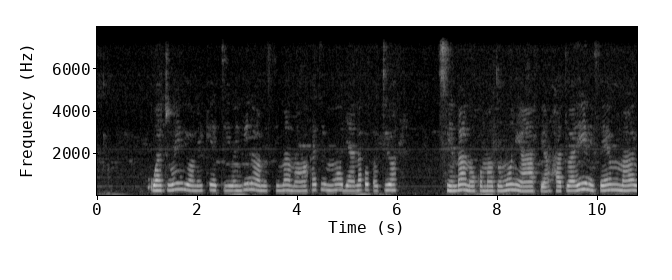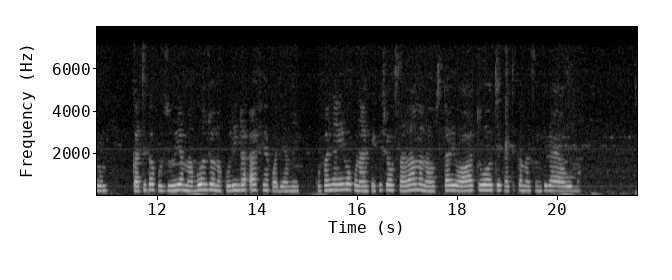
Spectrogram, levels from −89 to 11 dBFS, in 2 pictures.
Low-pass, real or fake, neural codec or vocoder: 7.2 kHz; real; none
